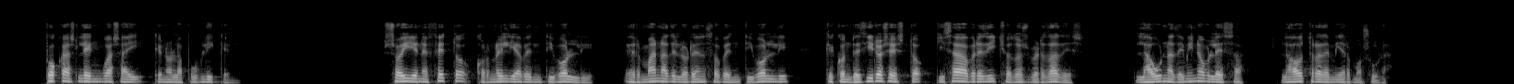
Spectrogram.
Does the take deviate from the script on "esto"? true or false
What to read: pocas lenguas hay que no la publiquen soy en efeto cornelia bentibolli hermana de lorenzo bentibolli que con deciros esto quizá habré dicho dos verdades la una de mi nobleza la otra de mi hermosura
false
